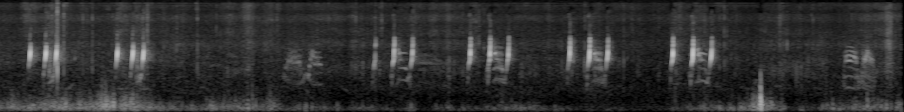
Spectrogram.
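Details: Common quail singing in the early morning in Pakistan: crisp three-note phrases, sharp and quick, repeated about every second or two in short bursts, with low rumbling background noise and a brief thump near the end.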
